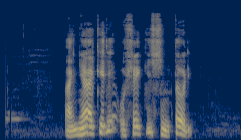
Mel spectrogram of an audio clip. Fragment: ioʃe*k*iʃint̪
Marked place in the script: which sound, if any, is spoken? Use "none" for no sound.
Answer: k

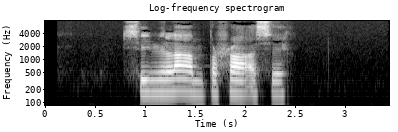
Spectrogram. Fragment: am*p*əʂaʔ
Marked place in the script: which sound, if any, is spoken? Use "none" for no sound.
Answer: p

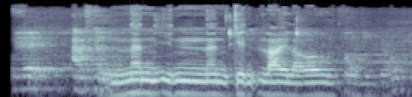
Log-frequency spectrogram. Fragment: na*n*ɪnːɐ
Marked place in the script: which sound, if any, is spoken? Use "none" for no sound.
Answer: n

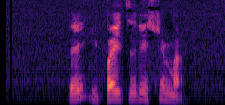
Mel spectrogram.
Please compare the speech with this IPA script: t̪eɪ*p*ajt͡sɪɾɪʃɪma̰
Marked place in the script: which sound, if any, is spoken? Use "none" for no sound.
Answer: p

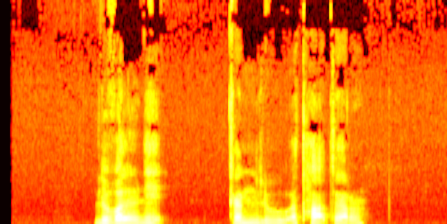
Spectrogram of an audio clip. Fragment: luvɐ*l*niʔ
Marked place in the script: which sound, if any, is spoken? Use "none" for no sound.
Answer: l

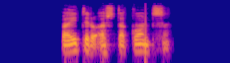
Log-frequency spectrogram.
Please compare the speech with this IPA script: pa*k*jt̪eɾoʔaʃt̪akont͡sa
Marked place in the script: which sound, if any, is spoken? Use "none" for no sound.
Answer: none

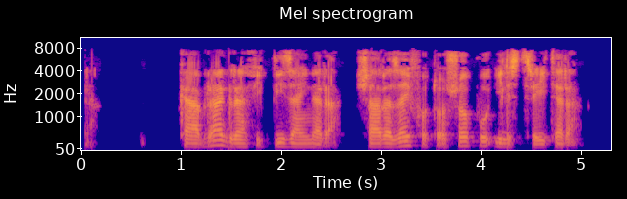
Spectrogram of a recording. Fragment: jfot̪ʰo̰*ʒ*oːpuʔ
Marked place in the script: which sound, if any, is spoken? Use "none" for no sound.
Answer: ʃ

